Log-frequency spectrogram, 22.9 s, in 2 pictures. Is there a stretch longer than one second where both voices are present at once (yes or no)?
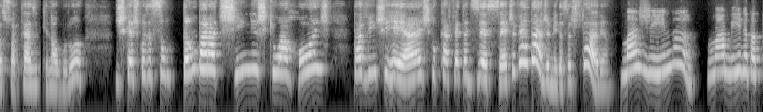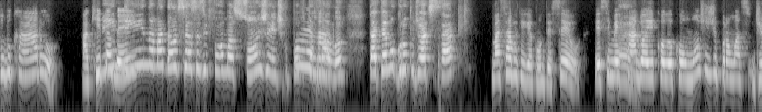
no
